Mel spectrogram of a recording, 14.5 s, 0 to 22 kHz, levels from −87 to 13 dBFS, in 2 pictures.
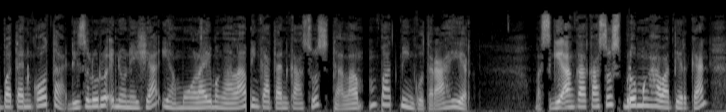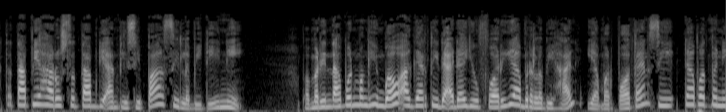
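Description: A speech recording carrying plainly audible MP3 compression across its whole length: weak detail flickers in and out between frames, giving a watery, swirly texture with smeared consonant attacks, which fits a low bitrate of about 64 kbps as the likely cause. Damaged data in the compressed stream shows up three times. At 2.45 to 2.64 s, after "yang mulai" and before "kasus dalam empat minggu", there is a glitch. Shorter glitches follow at 6.27 to 6.31 s, after "angka kasus", and at 12.69 to 12.73 s, after "agar tidak ada euforia". At each point the decoder misreads the corrupted frames and resyncs at the next header.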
